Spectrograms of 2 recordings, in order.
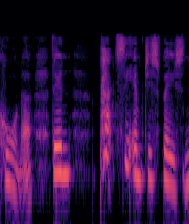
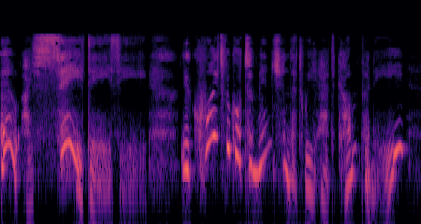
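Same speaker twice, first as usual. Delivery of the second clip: put-on posh accent, high and swooping; 6 semitones higher than usual. Narrator reads a woman's line on noticing a young man, in affected tones. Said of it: "she remarks in affected tones".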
